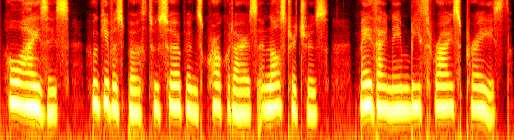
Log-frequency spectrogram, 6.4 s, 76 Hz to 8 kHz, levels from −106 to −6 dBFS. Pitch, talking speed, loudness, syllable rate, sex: 215 Hz, 150 wpm, -18 LUFS, 4.8 syllables/s, female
